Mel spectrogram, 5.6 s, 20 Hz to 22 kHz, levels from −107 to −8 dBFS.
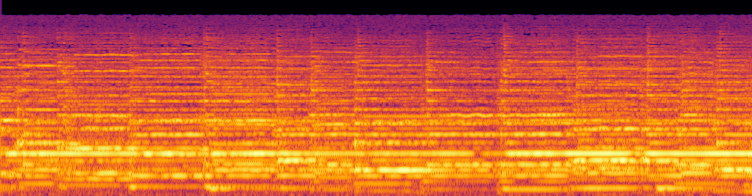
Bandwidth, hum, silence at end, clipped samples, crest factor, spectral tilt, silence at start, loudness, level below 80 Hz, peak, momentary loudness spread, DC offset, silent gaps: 15.5 kHz; none; 0 s; under 0.1%; 12 dB; -3 dB/octave; 0 s; -12 LUFS; -52 dBFS; 0 dBFS; 3 LU; under 0.1%; none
